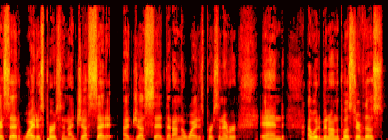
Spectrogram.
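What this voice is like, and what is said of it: Usual voice. Nothing is said of it.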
